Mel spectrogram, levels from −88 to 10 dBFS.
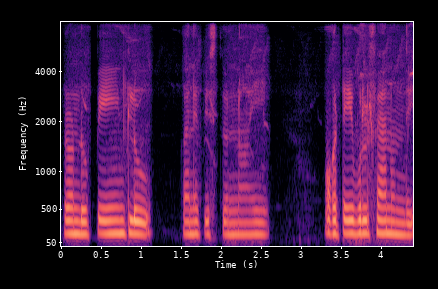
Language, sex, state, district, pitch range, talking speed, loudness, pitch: Telugu, female, Telangana, Mahabubabad, 160-175 Hz, 95 wpm, -17 LUFS, 165 Hz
